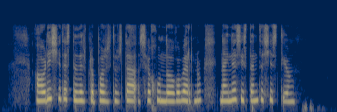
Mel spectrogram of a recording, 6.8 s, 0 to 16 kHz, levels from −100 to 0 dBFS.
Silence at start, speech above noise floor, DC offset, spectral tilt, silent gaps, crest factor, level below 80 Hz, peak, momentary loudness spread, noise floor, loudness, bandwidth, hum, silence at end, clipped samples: 0.7 s; 49 dB; under 0.1%; -3.5 dB/octave; none; 16 dB; -72 dBFS; -18 dBFS; 10 LU; -81 dBFS; -33 LUFS; 8 kHz; none; 0.6 s; under 0.1%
